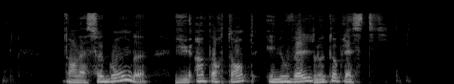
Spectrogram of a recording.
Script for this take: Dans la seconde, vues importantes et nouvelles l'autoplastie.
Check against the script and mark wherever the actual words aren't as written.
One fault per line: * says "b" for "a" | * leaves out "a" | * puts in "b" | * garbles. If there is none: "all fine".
all fine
